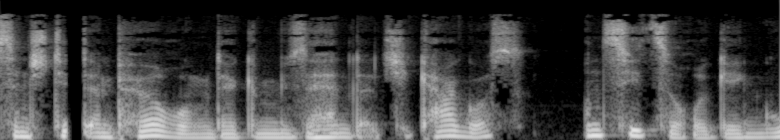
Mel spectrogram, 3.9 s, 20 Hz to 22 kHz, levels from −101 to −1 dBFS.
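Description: At 0.33 s the speech drops into a soft-edged gap that lasts until about 0.42 s, around 90 ms. That's AAC frame loss with muting. The decoder zeroed the missing frames, and the overlapping windows fade the sound out and back in. The gap fits roughly nine short frames of the low-delay AAC that is likely carrying this audio.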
